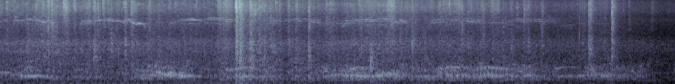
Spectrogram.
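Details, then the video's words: Pigeons of blue colouring kept for the sport of pigeon flying, ready for release, utter murmuring low coos in overlapping bouts, with a sharp knock midway and steady hiss. "نیلے رنگ والے کبوتر بازی میں اڑنے کے لیے تیار"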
